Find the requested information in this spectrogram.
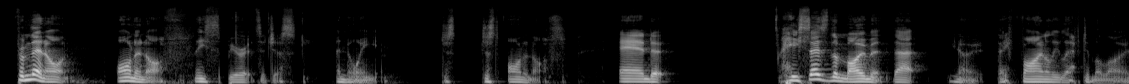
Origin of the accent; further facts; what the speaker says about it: Australia; I'm Australian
